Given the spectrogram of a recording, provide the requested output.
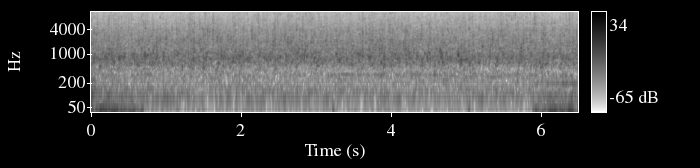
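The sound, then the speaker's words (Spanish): A steady, continuous babble of a flowing stream, with a soft, even rush of water running throughout at moderate volume, no voices or other sounds. “Imagina que estás sentado junto a la corriente en un día templado y soleado, observando cómo van flotando las hojas.”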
